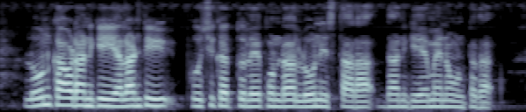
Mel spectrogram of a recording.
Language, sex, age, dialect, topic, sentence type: Telugu, male, 31-35, Telangana, banking, question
